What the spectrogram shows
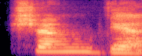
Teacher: Só que o Dian é no quarto tom, tem que falar um pouquinho ah, mais rápido.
